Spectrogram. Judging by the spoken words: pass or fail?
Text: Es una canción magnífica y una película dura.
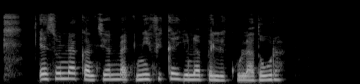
pass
